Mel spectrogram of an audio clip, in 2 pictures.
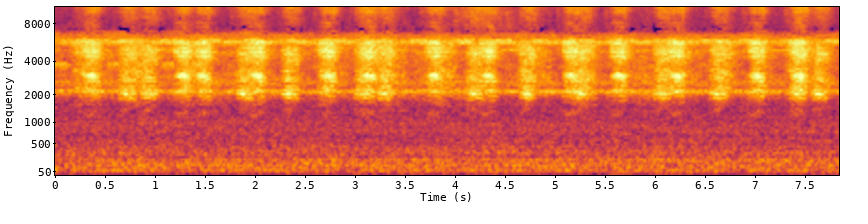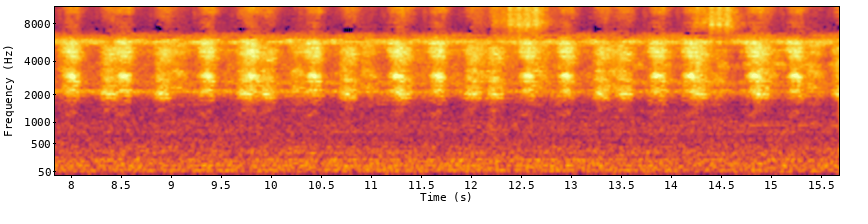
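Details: Woodland crickets at night, September 2, 2023, recorded by Samsung Galaxy S22 Ultra phone with Shure MV88+ stereo mic; continuous high-pitched pulsing chirps, quick and rhythmic, with brief brighter hiss bursts near the end.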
